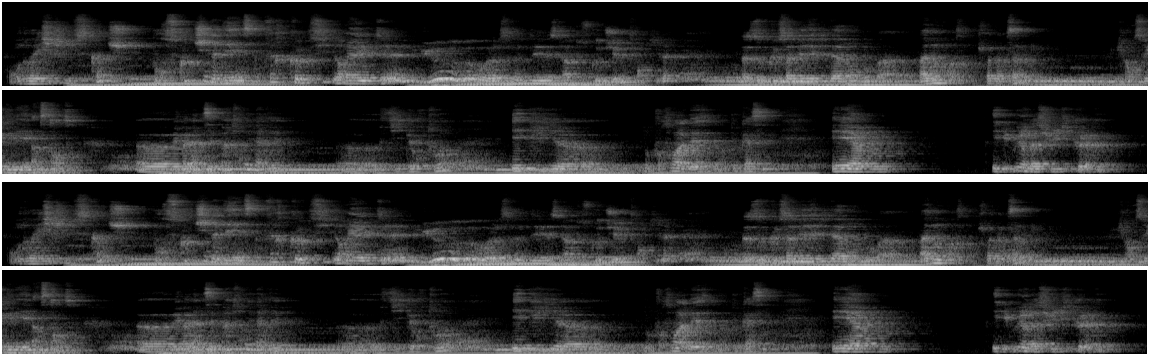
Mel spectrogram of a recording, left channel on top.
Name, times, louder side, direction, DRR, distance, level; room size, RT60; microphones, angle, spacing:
voice 1, 0.1-1.3 1.5-7.0 7.4-9.6 9.8-10.2 11.1-12.5 12.8-14.3 14.8-16.2 16.6-19.5 19.7-20.3 21.4-22.5, left 1 dB, 65° left, -8 dB, 0.5 m, -29 dB
sound 1, 0.6-3.1 3.4-19.6, equal, 50° right, 0.4 m, -31 dB
2.6 x 2.3 x 2.5 m, 1.0 s
head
